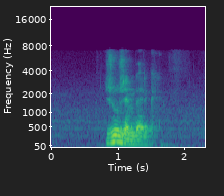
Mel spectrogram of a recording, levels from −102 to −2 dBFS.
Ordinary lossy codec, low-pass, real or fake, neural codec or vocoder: none; 7.2 kHz; real; none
